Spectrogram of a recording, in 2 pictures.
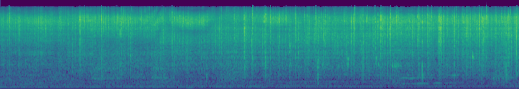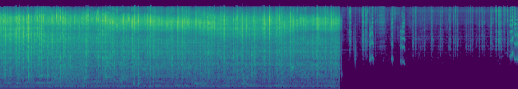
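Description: Fried rice sizzling in a stainless steel wok over a gas flame, with fine crackling and the light scrape and click of a spatula being stirred through it. About seventeen seconds in, it cuts off abruptly to near silence.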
